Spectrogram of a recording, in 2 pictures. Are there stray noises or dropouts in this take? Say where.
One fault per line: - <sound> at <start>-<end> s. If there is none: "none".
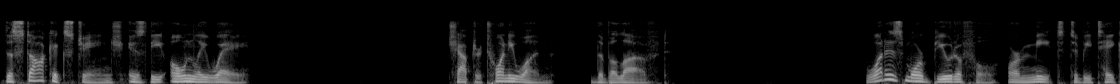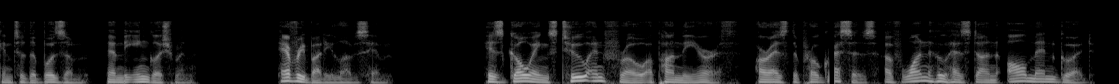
- dropout at 19.5-19.5 s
